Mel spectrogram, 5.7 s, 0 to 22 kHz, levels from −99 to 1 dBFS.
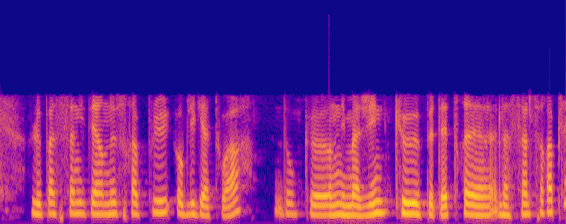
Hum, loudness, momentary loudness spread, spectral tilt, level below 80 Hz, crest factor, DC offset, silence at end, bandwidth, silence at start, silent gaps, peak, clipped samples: none; -18 LUFS; 9 LU; -6 dB/octave; -64 dBFS; 18 dB; under 0.1%; 0 s; 4 kHz; 0 s; none; 0 dBFS; under 0.1%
